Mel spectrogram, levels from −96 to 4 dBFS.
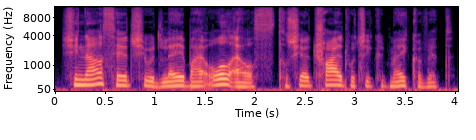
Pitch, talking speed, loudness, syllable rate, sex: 145 Hz, 285 wpm, -19 LUFS, 5.1 syllables/s, male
